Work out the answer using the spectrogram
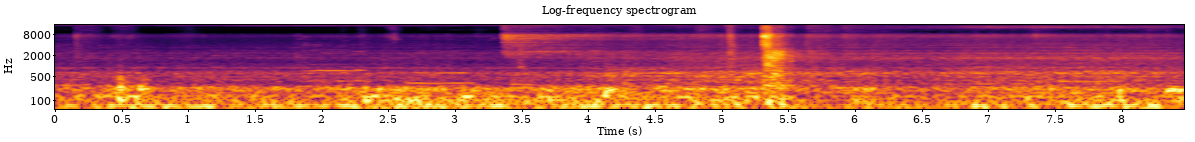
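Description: Passenger train running, heard from inside the carriage: a steady low rumble with one sharp clack about five seconds in.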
